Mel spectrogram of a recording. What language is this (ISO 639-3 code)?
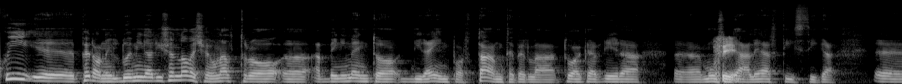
ita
